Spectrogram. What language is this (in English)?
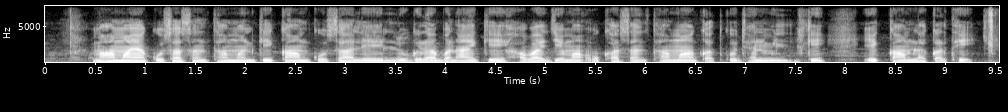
Chhattisgarhi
